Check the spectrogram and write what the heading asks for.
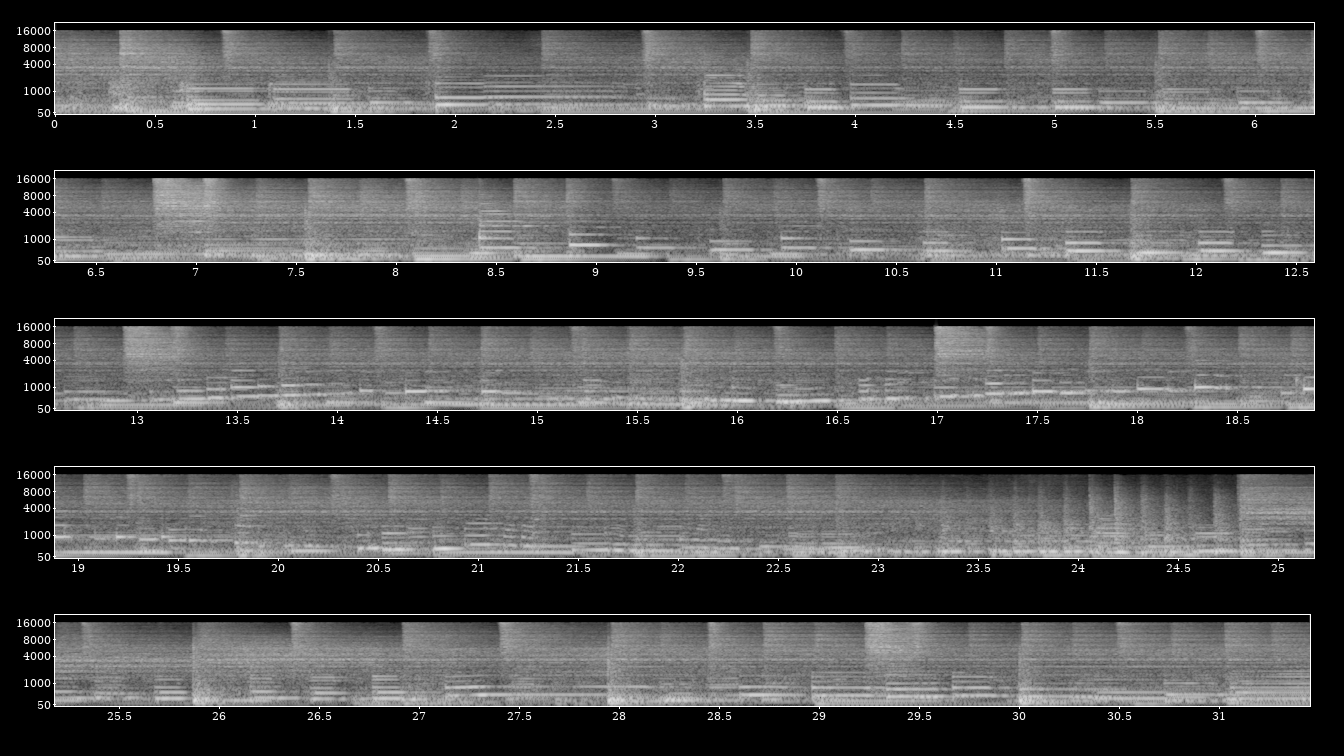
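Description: Jazz combo playing a ballad: a hollow-body archtop guitar plays a single-note line over bass and drums, with long runs rising and falling in pitch through the middle.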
